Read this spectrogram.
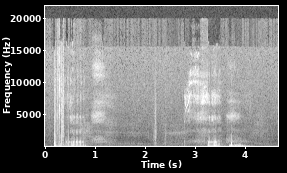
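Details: A pug snoring: two loud, rattling snorts with quieter breathing noise between them in a quiet room.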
